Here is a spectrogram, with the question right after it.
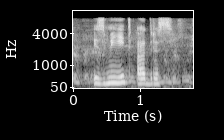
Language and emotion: Russian, neutral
